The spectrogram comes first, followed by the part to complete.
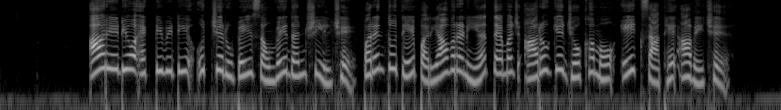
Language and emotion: Gujarati, neutral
